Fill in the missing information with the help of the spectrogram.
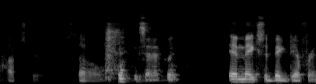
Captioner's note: chuckles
